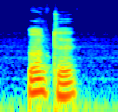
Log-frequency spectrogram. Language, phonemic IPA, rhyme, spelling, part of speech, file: French, /ɔ̃.tø/, -ø, honteux, adjective, Fr-honteux.ogg
- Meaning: 1. ashamed (feeling shame) 2. shameful, disgraceful (causing or meriting shame or disgrace)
